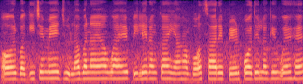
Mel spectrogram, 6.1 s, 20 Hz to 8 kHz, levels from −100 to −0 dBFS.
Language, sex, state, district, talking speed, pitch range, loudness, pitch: Hindi, female, Uttar Pradesh, Muzaffarnagar, 170 wpm, 210-225 Hz, -15 LUFS, 220 Hz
